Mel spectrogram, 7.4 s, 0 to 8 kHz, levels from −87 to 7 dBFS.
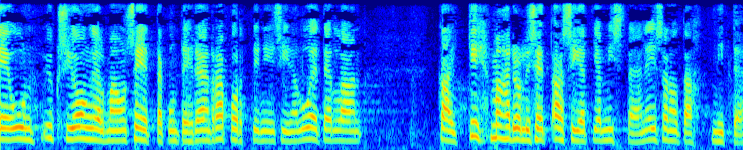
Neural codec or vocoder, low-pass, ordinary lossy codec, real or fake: none; 7.2 kHz; none; real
